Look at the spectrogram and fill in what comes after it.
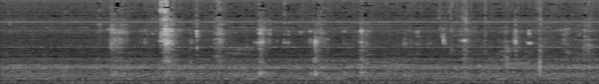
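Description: Someone chewing a bite of crispy kala chana dosa: irregular small crunches and crackles over a steady low hum.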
